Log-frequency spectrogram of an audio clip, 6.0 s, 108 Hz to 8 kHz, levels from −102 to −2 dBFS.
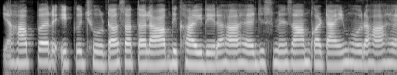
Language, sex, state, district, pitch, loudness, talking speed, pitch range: Hindi, female, Chhattisgarh, Raipur, 210 Hz, -19 LUFS, 170 wpm, 205-215 Hz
